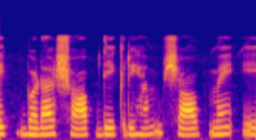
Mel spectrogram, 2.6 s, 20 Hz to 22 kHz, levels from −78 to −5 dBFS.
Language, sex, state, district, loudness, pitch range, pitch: Hindi, female, Haryana, Charkhi Dadri, -14 LUFS, 185-200 Hz, 190 Hz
